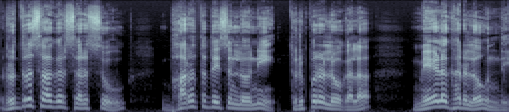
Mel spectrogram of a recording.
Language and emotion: Telugu, neutral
